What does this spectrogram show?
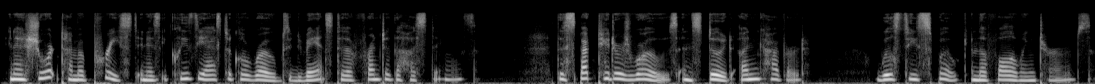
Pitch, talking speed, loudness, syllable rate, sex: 215 Hz, 165 wpm, -19 LUFS, 5.0 syllables/s, female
